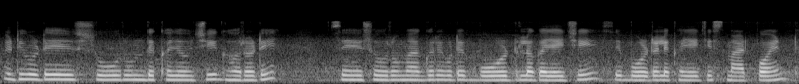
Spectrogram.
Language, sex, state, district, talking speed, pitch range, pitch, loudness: Odia, female, Odisha, Khordha, 150 wpm, 200-220 Hz, 210 Hz, -16 LUFS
